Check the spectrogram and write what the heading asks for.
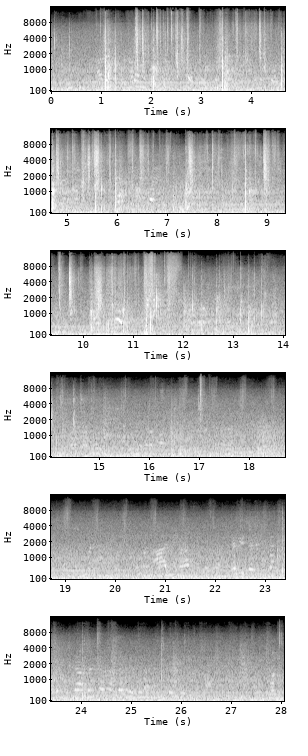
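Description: A tennis rally on a hard court: sharp racket-on-ball hits and ball bounces, about one a second, stopping about twelve seconds in. After that come softer scuffs and shuffles of players moving on the court.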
